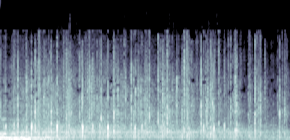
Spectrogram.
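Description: Audience at a community welfare society event applauding for the women, a sustained dense round of clapping from a crowd, loud and close, with some voices mixed in.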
